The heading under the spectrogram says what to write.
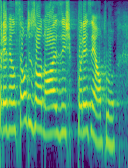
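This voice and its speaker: A woman speaks with a high pitch at a fairly slow pace. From Rio de Janeiro, Baixada Fluminense (Belford Roxo). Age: 40s. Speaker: military police officer and veterinarian. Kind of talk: presentation to audience.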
